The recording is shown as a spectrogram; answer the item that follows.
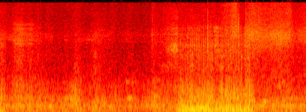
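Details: Snoring from Boris, an English Bulldog aged nine months. A rough, rattling snore swells near the middle and fades slowly against a steady indoor background.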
